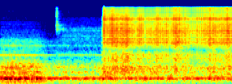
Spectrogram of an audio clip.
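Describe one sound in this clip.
A welding arc crackles and hisses steadily.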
